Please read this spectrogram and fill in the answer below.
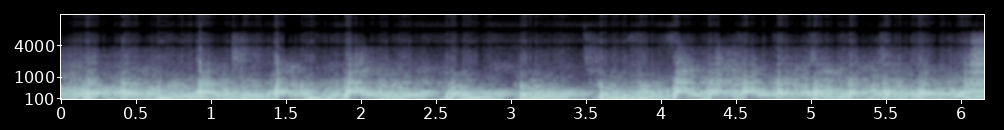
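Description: A small group of sousaphones playing a low brass fanfare in parts, a run of short detached notes in a quick rhythm.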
